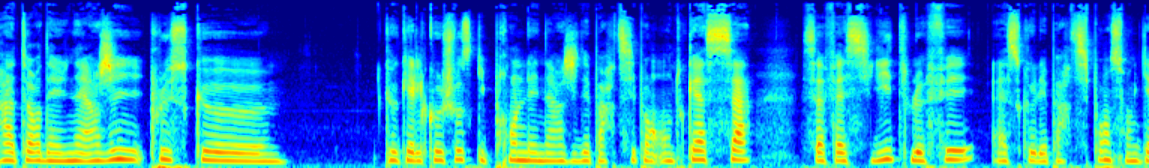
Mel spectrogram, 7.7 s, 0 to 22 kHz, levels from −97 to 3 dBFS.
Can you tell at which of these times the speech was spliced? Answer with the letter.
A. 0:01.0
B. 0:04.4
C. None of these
A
